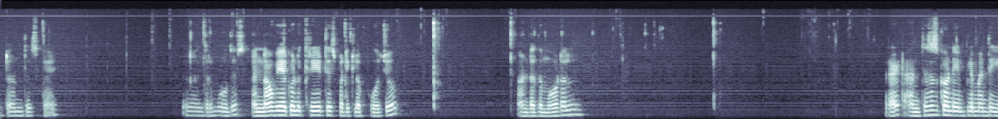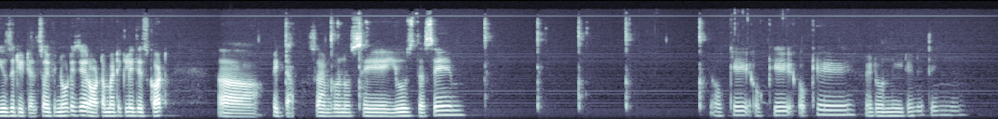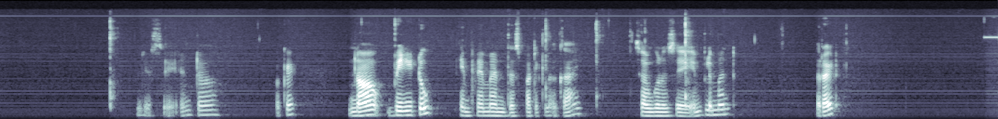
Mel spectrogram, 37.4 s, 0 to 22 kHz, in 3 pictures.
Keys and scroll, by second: 0.6 Return, 16.2 Return, 31.8 alt+Return.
